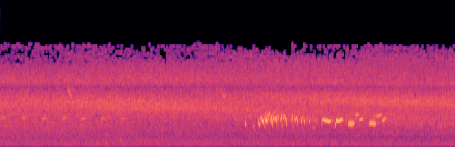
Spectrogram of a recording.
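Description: A bird sings a quick run of high chirping notes over a steady rushing outdoor noise, from about three to five seconds in, with a few fainter high notes near the start.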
